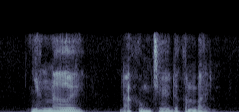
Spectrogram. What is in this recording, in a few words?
vi speech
